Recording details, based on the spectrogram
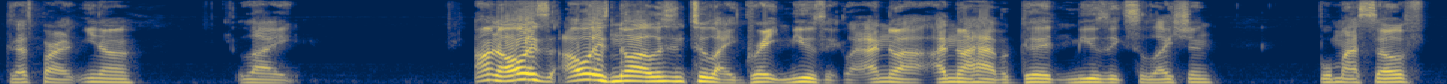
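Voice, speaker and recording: A man's voice: mid-range voice, fairly quick, no echo, studio quality. A man guest who DJs, talking casually on a podcast in an emphatic, profane, repetitive way.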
